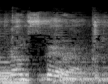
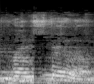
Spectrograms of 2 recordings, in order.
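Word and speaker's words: próspero: First word, prospero. The best way to remember this and to say it right is to imagine, like, you like birds, you like sparrows. You're prospero.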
